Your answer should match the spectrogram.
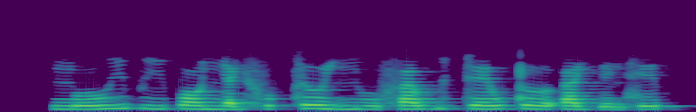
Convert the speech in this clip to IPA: ŋ oː˩˧ ʋ iː˧˥ p iː˩˧ p ɔː˧ ɲ a˩˧ j f o˧˩ k̚ s ɤː˥˨ j ɲ uː˧˩ f a˧˥ w b i˧ k ɛː˧˥ w t̪ ɤː˥˨ ʔ a˥˨ j ʔ e˧˩ n s e˧˥ p̚

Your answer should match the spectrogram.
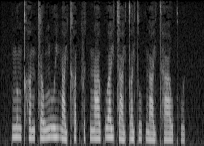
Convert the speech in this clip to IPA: n̪ ʊ˧ ŋ kʰ ɐ˨ n t͡s ɐ˨˧ w ŋ uː˧ j ŋ aː˨˩ j kʰ ɐ˧ t̚ f ɪ˨˥ k̚ ŋ aː˧ kʷ aː˥ j t͡s aː˨˩ j t̪ ɐ˧ j t̪ uː˨ k̚ n̪ aː˨˩ j t̪ʰ aː˧ w kʷʰ ɪ˨˥ k̚

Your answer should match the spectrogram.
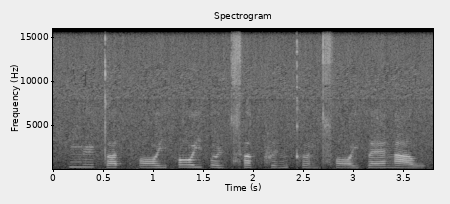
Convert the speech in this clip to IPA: m yː˥ t̪ ɐ˨˥ t̚ k ɔː˨˧ j h ɔː˥ j p ɵ˧ ɥ t͡sʰ ɐ˧ k̚ f ɪ˨˥ ŋ kʰ ɵ˨˩ n t͡sʰ ɔː˨˩ j p ɛː˨˧ ŋ aː˨ w

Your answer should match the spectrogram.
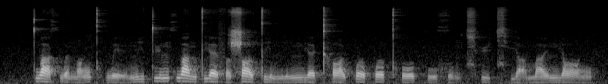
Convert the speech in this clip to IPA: t̪ w ä˥˩ x w ə̰˨˩ n ɑ˧˥ ŋ kʰ w ḛ˨˩ ɪ̯ m i˥ t̪ y˥ n x w a˥˧ n t̪ j ɛ˥˩ f ä˩ ʂ ɑ˥˧ ʊ̯ t̪ i˥˩ m i˧˥ n n̪ j ɛ˥ kʰ ɑ˥˧ ʊ̯ p ɤ˥˩ p ɤ˥ kʰ o˧˥ ʊ̯ k u˧˥ x ʊ̰˨˩ ŋ t͡ɕʰ y˥˩ t͡ɕʰ j ä̰˨˩ m a˧˥ ɪ̯ n̪ j ɑ˥˩ ŋ

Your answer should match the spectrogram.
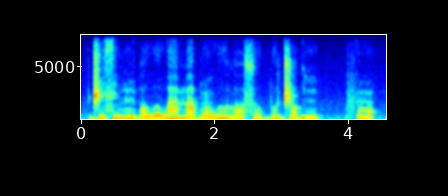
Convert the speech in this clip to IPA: d͡ʒ i˧ s i˧ m ũ˨ ɡ͡b ɔ˧ w o˦ w a˧ m a˦ b ɔ̃˦ w o˧ l ɔ˨ s o˨ b o˨˦ d͡ʒ ɔ˦ ɡ ĩ˧ | f ɔ̃˨

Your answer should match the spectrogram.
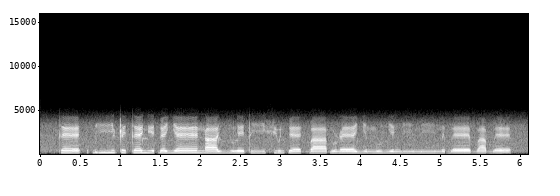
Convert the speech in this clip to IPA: t ɛ | ɓ iː ʈ e t ɛ lʲ e ɗ ɛ ʎ ɛː ŋ aː lʲ ʎ u l e t iː sʲ u lʲ ɗ ɛː ɡ͡b aː ɓ u ɳ ɛː ʎ e m u ʎ e ŋ iː m iː m e b ɛː b a b ɛ

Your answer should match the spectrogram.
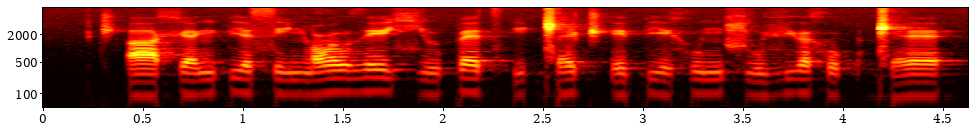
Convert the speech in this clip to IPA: t͡ʃʼ a˨ x ɛ˨˦ ŋ pʲ ɛ˦ s i˨ ɲ ʕ o˦ ð e˦ ç ɯ˨ p ɛ˦ t͡sʼ i˨ ɡ͡ǁ ɛ˦ t͡ʃʼ e˨ pʲ e˦˨ x u˦ ɲ ɕ u˨ vʲ ɯ˦ ɐ̯ x o˨ p ɡ͡ǁ ɛ˦

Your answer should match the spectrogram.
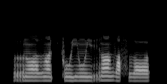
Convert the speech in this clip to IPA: r õ˨ j ðˤ ĩ˨ t͡ʃʼ u˨ j ũ˨ j r ĩ˦ zˤ ə˨ s ðˤ o˦

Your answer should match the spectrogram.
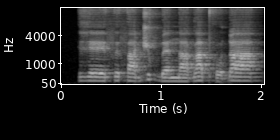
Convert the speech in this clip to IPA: ɣ eː˨ f ɪ˨ f a˨ d͡ʒ ʊ˦ ɡ͡b ɛ˨ n a˨ ɡ a˦ pʰ ʊ˨ ɗ a˦

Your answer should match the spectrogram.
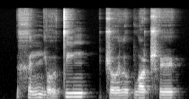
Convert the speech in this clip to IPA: x ə˧˥ n n̪ j o̰˨˩ ʊ̯ t̪ i˥ ŋ | ʈ͡ʂ o˧˥ ʊ̯ l u˧˥ p w ɔ˥ ʈ͡ʂʰ ɻ̩˥

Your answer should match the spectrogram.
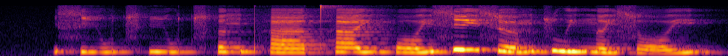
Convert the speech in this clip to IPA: s iː˨˧ w t͡sʰ iː˨ w t͡sʰ ɐ˧ ŋ pʰ aː˨˧ t̪ʰ aː˧ j f ɔː˨˥ j s e˥ j s œː˨˥ m t͡s uː˧ j n̪ ɐ˨˧ j s ɔː˨˥ j

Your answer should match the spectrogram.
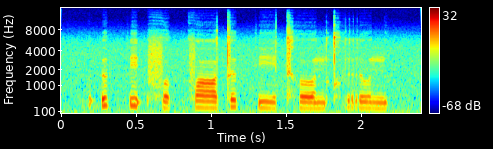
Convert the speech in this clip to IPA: ʔ ɯ˥˩ k̚ ʔ i˥˩ ʔ f o˨˩ k̚ f ɔː˧ t ɯ˥˩ k̚ ʔ iː˨˩ tʰ oː˧ n kʰ r u˧ n

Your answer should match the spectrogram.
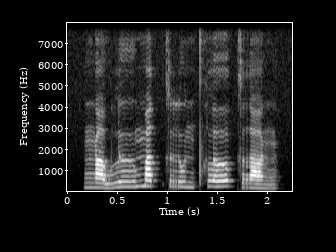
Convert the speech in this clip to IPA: ŋ a˩˦ w l ɯː˦˥ m a˥˩ t̚ k r u˧ n pʰ l ɤː˥˩ k r a˨˩ ŋ

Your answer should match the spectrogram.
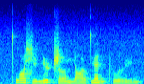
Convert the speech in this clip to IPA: t̪ʰ w ɔ˥ ɕ y˧˥ n y˥ ʈ͡ʂ ɤ˧˥ m j ɑ˨˩ ʊ̯ t̪ ɥ ɛ˥˩ n pʰ u˥ l y˧˥ n

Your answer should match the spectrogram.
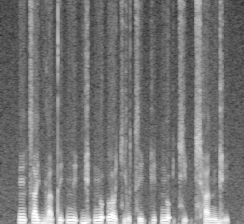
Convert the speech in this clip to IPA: ẽ˥˧ t͡s a˦ j b w a˨˩ t̪ i˦ ʔ n̪ i˦ ʔ ɡ i˦ ʔ n̪ o˦ ʔ l ɔ˧ t͡ɕ j u˨˩ t͡s i˧ k i˦ t̚ n̪ o˦ ʔ t͡ɕ i˨ ʔ t͡ɕʰ a˧ n ɡ i˨ t̚

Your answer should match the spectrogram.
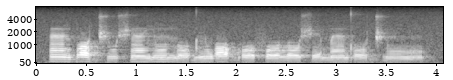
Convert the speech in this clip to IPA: ɛ̃˦ ɡ͡b ɔ˦˨ d͡ʒ u˨ ʃ ɛ̃˧ j ũ˧ n o˨ d ĩ˨˦ w ɔ˦˨ ɡ o˨˦ f o˧ l o˧ ʃ e˨ m ɛ̃˧ d o˨ d͡ʒ ũ˨

